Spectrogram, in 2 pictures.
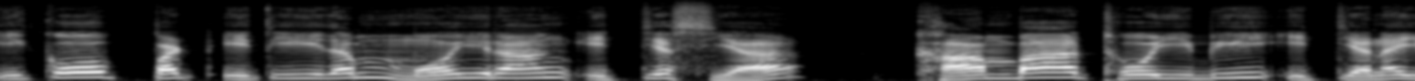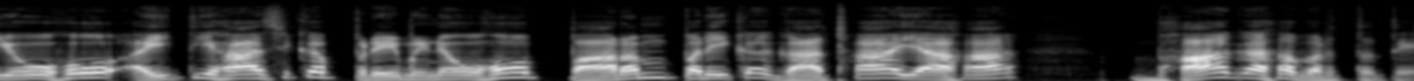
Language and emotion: Sanskrit, neutral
